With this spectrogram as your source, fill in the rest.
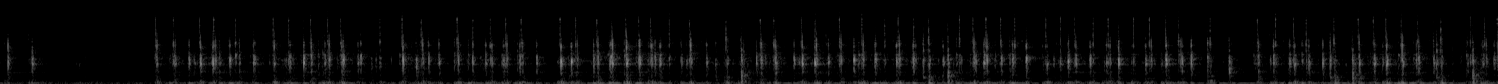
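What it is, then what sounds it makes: Plastic mechanical keyboard. A mechanical keyboard with plastic keycaps is typed on with the fingertips. After about a second and a half of near silence, a steady stream of short, clicky keystrokes follows. They are bright and snappy, with a clacky body centered around 1 kHz and very little ring.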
